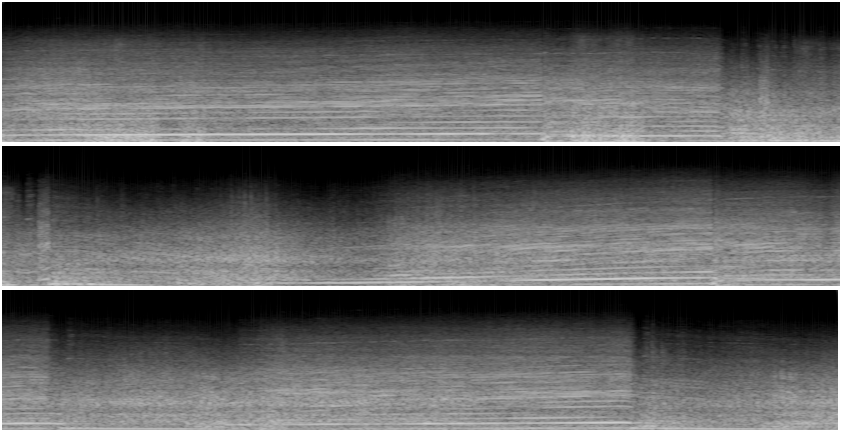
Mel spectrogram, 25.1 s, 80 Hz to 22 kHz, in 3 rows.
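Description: A BMW M2 CS racing car in the iRacing simulator at Laguna Seca, its engine droning loud and close, pitch climbing and dropping repeatedly through upshifts and downshifts with brief revving blips between gears.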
